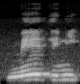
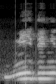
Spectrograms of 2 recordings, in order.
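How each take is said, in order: First: The first vowel sounds like 'ay', one word. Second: The first vowel sounds like 'ee', split apart. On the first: It means on this earth. The speaker calls it right. "काय बोलायचं आहे आपल्याला, मेदिनी" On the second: It means I and poor. The speaker calls it wrong. "मी दिनी नाही, आपण काय म्हणतो सर्व मी दिनी म्हणतो"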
